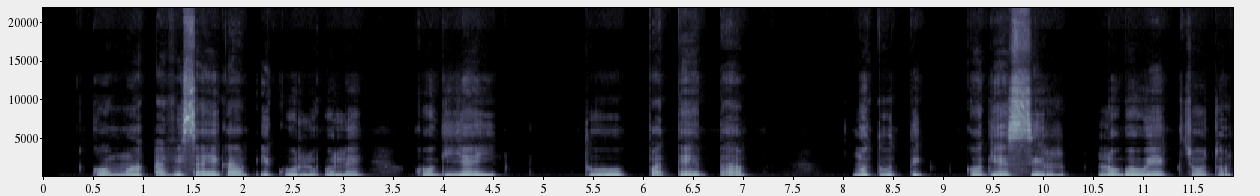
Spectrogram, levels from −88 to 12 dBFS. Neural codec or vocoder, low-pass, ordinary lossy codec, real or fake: none; none; none; real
